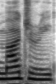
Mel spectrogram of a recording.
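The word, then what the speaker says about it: Margery: 那到了十五世纪，就其实他俩生命是有交集的，就是后来呃第二位这个十五世纪叫 Marjorie Camp 啊，我们叫他玛格丽好了，就虽然发音是 Marjorie，但是。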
